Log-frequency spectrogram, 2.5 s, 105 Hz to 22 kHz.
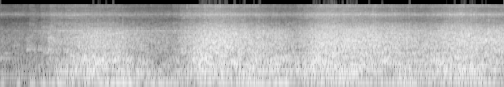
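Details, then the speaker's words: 2018 Honda Scoopy automatic scooter with a complaint of weak, sluggish pull: engine revs rise and fall cleanly with each throttle twist, with no stumble. Injection and ignition judged fine, and the fault is suspected in the CVT. "nah jika putaran grip gas itu sesuai dengan suara putaran mesin itu artinya kondisi di bagian injeksi ataupun Giant sistem pengapian itu oke"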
